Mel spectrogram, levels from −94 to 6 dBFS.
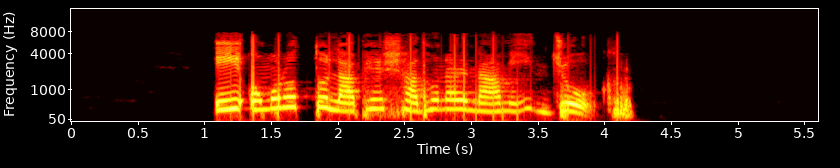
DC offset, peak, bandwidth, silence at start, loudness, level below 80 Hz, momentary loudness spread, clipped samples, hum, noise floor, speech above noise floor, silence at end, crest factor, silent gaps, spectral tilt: under 0.1%; -2 dBFS; 7.8 kHz; 1.1 s; -16 LUFS; -54 dBFS; 11 LU; under 0.1%; none; under -90 dBFS; over 75 dB; 1.4 s; 16 dB; none; -5.5 dB/octave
